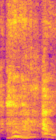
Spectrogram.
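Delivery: low, soft evil laugh; villain chuckle. Acted. Sadako plotting to catch all three, quiet evil laugh. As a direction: chuckle darkly over the plan.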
